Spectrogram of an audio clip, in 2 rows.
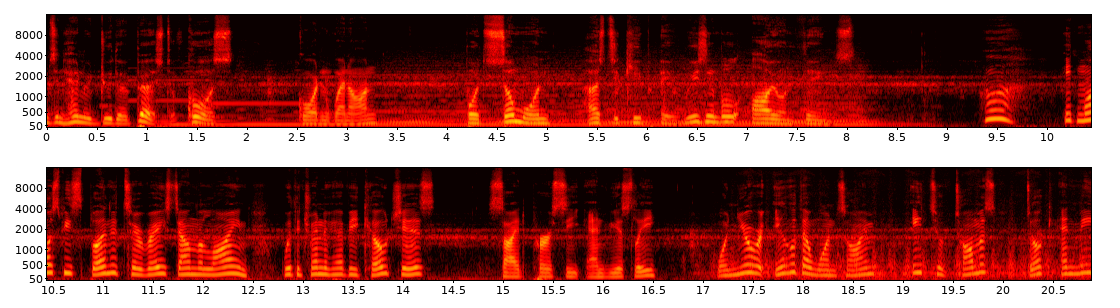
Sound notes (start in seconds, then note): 9.3 sigh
